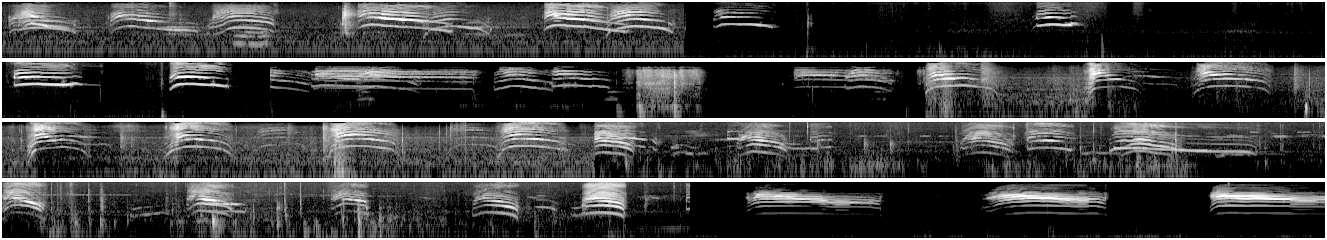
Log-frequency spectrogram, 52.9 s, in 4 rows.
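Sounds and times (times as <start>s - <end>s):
kittens mewing: 0.0s - 7.8s, 14.9s - 19.5s, 21.2s - 23.2s, 24.1s - 26.0s, 26.6s - 48.6s, 49.5s - 50.8s, 51.8s - 52.9s.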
